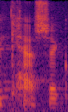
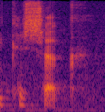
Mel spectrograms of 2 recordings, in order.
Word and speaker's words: Kashuk: with that same Sonia kashik brush I don't know why some people say kashuk but that to my knowledge is not how you pronounce it and I'm to stick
